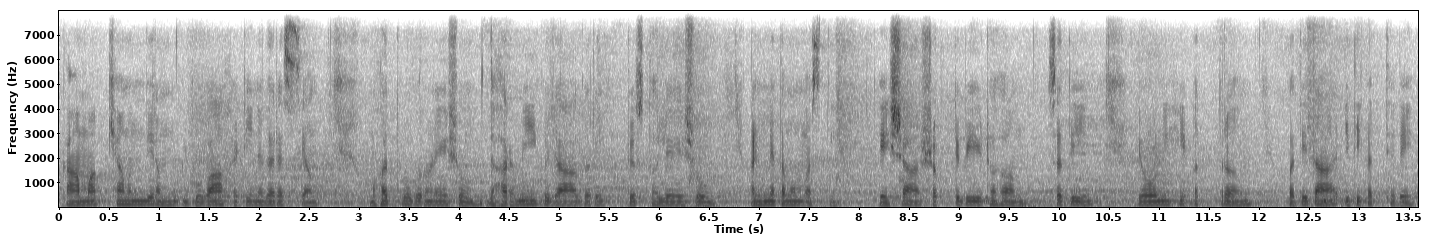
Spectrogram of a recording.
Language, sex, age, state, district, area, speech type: Sanskrit, male, 18-30, Maharashtra, Nashik, rural, spontaneous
